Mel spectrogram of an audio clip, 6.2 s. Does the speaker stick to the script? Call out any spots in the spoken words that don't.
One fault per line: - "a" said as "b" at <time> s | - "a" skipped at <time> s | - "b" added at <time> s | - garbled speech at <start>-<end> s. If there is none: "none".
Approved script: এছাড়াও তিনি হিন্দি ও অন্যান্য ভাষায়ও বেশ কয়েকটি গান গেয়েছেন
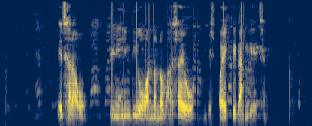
none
